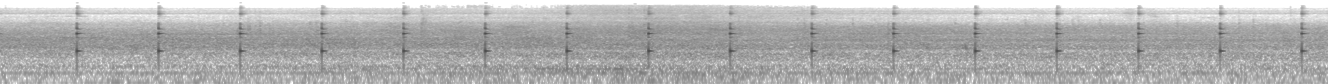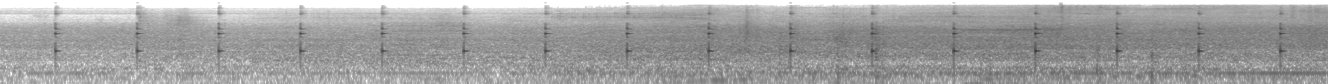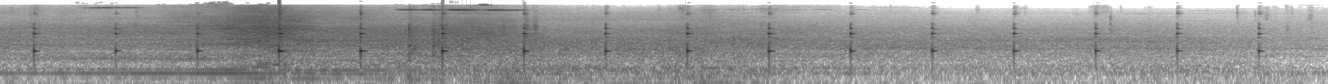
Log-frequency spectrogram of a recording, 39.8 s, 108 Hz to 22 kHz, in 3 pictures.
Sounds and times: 18.7s red light regulates the traffic for blind people 36.1s

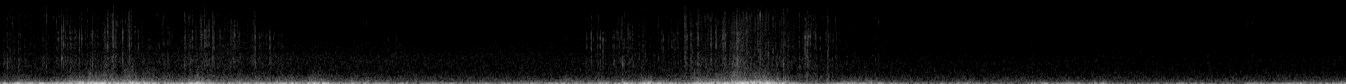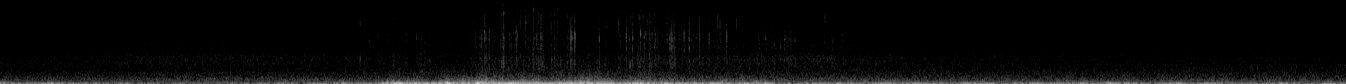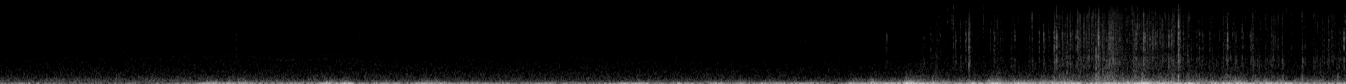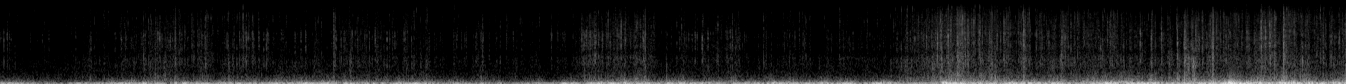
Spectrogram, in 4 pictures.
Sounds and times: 0.0s security tape rustling on a wind 15.0s
16.3s security tape rustling on a wind 53.8s

